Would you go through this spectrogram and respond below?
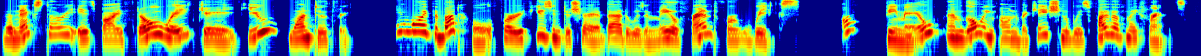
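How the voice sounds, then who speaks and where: A woman hosting and reading online stories aloud in an expressive, playful way with casual asides. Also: mid-range voice, normal speed, dry recording, highs cut off.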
